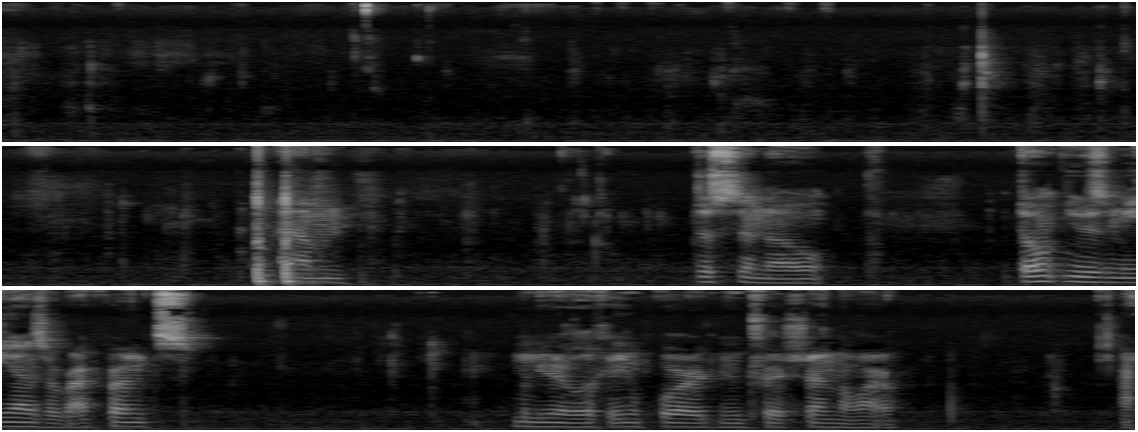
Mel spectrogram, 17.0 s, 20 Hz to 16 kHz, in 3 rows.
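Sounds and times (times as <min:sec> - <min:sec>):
quiet chewing: 0:00.0 - 0:09.2, 0:09.8 - 0:10.8, 0:12.4 - 0:13.9, 0:16.0 - 0:17.0.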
